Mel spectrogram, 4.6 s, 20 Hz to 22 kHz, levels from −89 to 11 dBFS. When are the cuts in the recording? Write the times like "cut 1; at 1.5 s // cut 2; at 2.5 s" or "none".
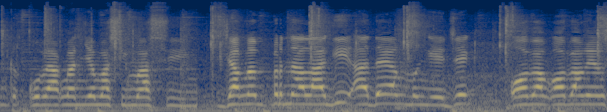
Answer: cut 1; at 3.7 s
